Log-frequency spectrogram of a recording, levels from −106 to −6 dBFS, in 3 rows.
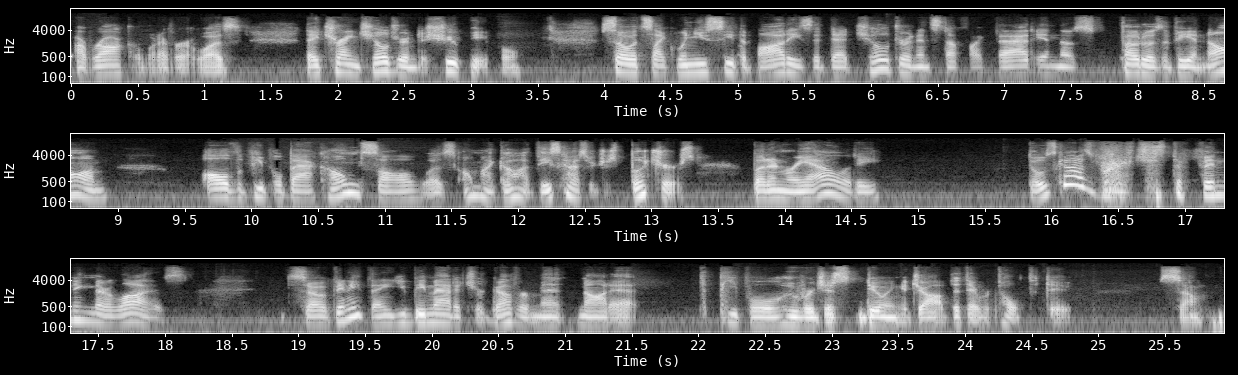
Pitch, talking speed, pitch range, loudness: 125 Hz, 190 wpm, 115-145 Hz, -17 LUFS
